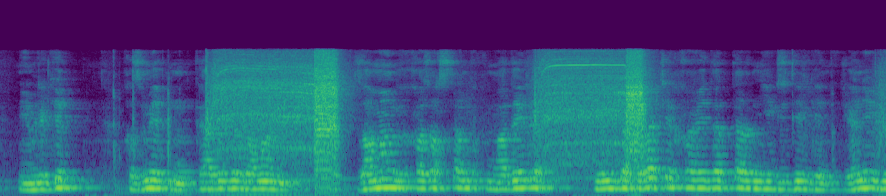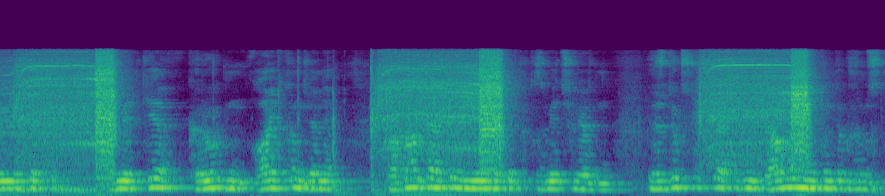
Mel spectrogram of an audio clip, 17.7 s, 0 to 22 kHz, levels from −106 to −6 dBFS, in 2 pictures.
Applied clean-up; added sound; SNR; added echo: none; Tools; 7 dB; reverberation time 0.6 s.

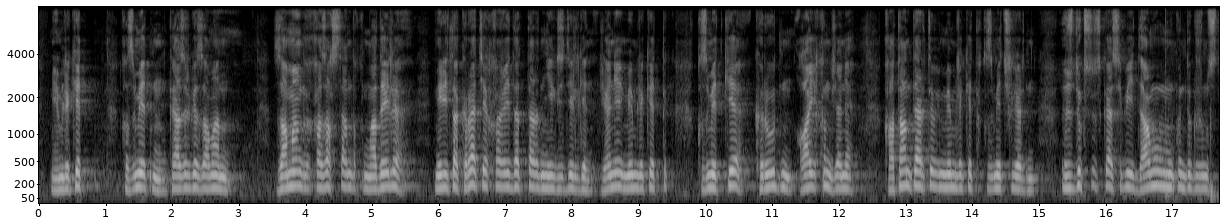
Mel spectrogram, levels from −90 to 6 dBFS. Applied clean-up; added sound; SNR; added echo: none; none; none; none.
